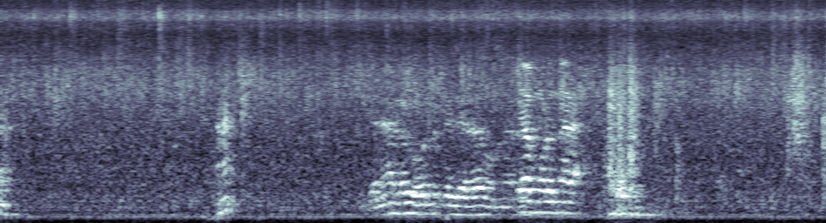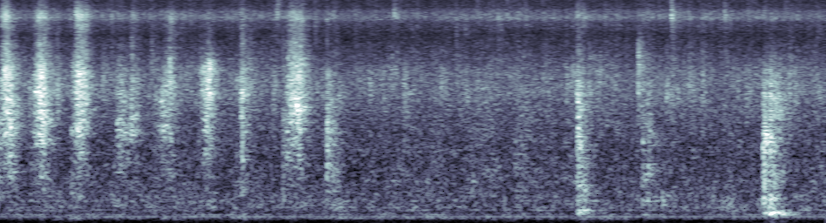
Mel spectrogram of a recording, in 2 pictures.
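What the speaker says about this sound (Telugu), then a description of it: "బయట వర్షం చూడండి ఎలా పడుతుందో" Heavy rain pours steadily in a dense, constant hiss while people talk intermittently over it, with a few sharper knocks.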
